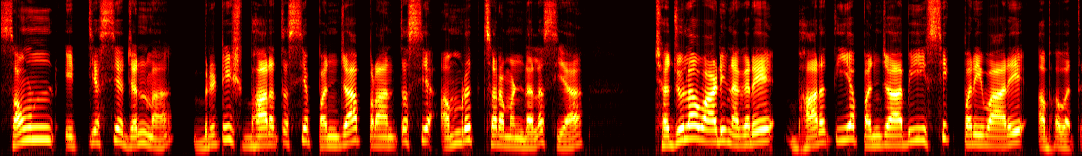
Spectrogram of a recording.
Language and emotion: Sanskrit, neutral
